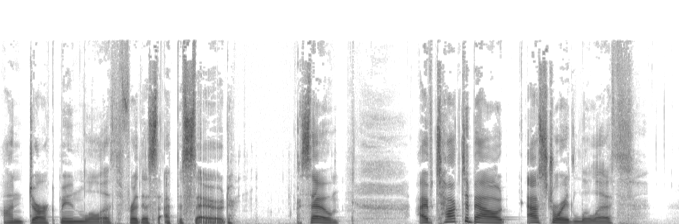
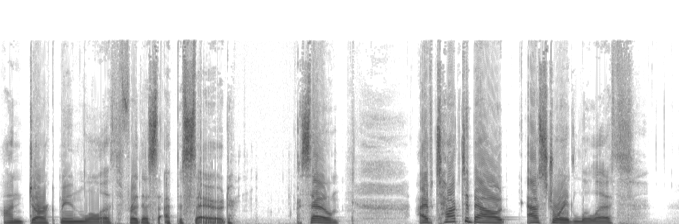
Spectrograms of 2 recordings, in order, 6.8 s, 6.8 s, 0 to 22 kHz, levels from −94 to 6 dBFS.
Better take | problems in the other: first | distortion; slight; 5% of the sound clipped

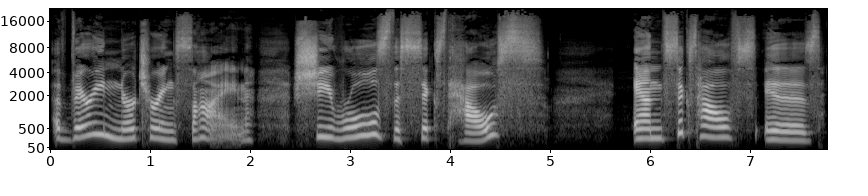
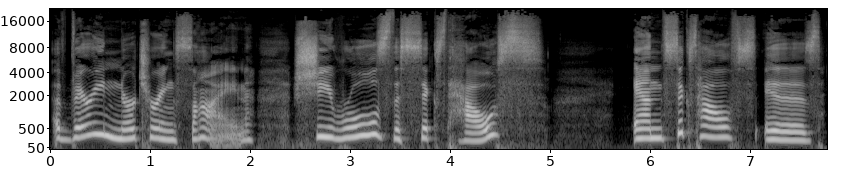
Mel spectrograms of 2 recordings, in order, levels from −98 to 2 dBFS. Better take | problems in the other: second | thin; somewhat; fading below 550 Hz

